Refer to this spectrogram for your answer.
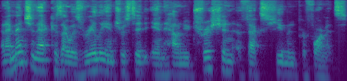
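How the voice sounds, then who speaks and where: A man's plain, everyday voice with ordinary pitch variation at a fairly quick pace. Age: 50s. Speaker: family medicine doctor. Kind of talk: talk on health.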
